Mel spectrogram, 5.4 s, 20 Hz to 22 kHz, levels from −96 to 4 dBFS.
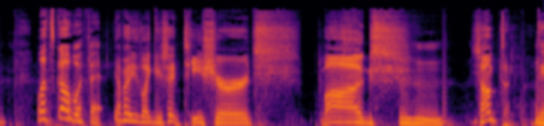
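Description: At 1.36 s and again at 2.88 s the speech has a repeated buffer: new audio missed its deadline, so the device replayed the previous block of about 5.3 ms, which fits a 256-sample buffer. Each of these is heard as a single click. At 4.44 to 4.46 s the same block plays four extra times, producing a brief buzz, with about 20 ms of speech lost behind it.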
